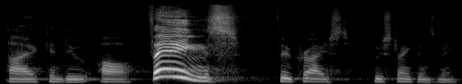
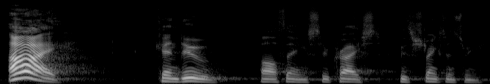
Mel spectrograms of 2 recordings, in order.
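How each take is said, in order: First: The stress falls on the word "things". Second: The stress falls on the word "I".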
